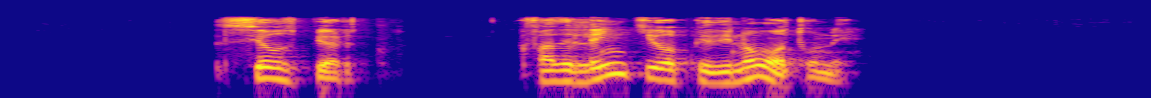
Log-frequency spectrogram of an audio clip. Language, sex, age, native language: Icelandic, male, 40-49, Icelandic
